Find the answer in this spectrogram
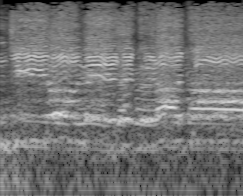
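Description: A noha, a Shia lamentation chant, sung by a male reciter, drawing out long wavering notes with vibrato rather than clear words.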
